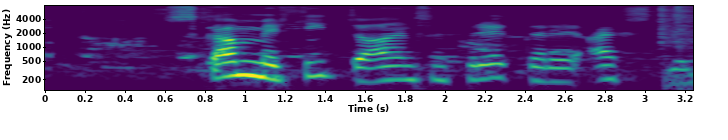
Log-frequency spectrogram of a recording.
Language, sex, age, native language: Icelandic, female, 12, Icelandic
